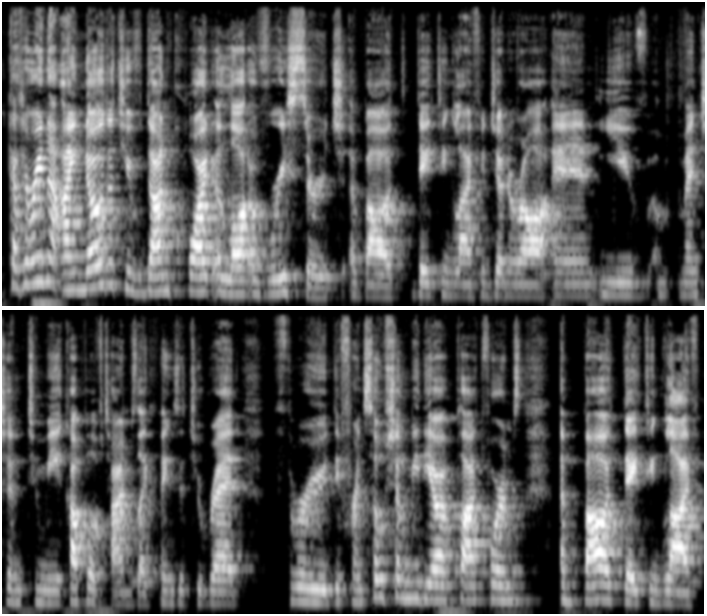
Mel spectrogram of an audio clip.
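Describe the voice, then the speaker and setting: A woman's voice: mid-range voice, a bit bright. A woman talking conversationally as a podcast host interviewing a guest. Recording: echoey room sound.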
